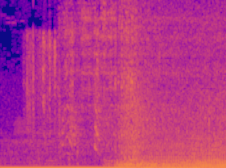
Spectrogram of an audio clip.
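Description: A motorcycle engine roars and revs up.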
